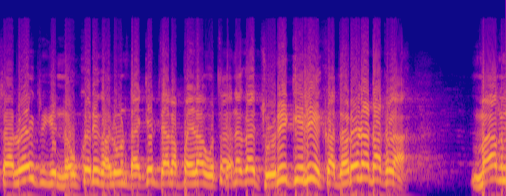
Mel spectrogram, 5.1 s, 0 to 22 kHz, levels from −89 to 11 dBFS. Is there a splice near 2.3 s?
yes; 1 cut; at 2.3 s

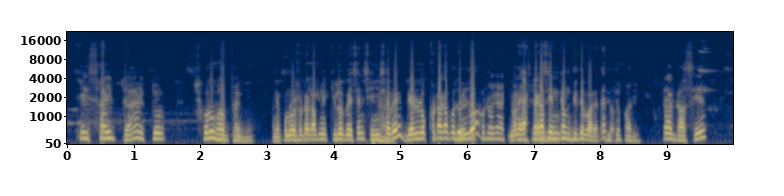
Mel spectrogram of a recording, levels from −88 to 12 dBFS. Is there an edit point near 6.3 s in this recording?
no; 2 cuts; at 3.0 s, 8.8 s

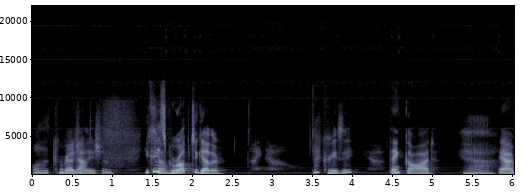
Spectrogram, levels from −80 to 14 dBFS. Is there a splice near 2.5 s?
no; 0 cuts

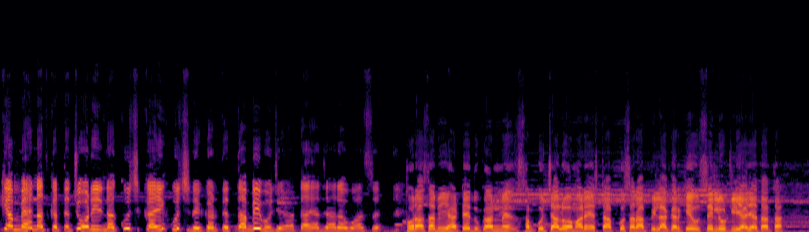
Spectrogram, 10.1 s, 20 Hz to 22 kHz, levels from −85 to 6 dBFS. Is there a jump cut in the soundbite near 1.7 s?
no; 1 cut; at 5.0 s

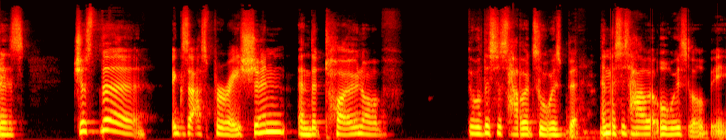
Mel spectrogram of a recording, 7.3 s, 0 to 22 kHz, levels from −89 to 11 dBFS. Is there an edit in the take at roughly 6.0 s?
yes; 1 cut; at 6.0 s

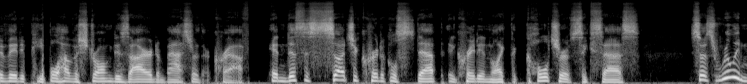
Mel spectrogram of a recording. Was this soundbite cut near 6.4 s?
no; 1 cut; at 2.5 s

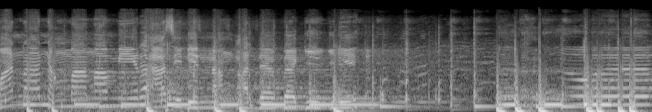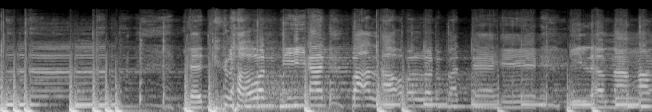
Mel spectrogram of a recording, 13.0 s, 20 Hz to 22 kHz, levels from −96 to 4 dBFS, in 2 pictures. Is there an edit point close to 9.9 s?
no; 1 cut; at 5.0 s

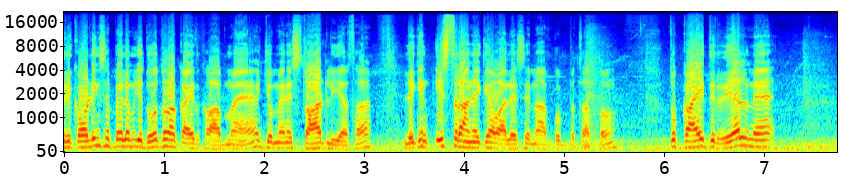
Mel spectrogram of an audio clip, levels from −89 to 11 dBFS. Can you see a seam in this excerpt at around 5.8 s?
yes; 1 cut; at 5.8 s

